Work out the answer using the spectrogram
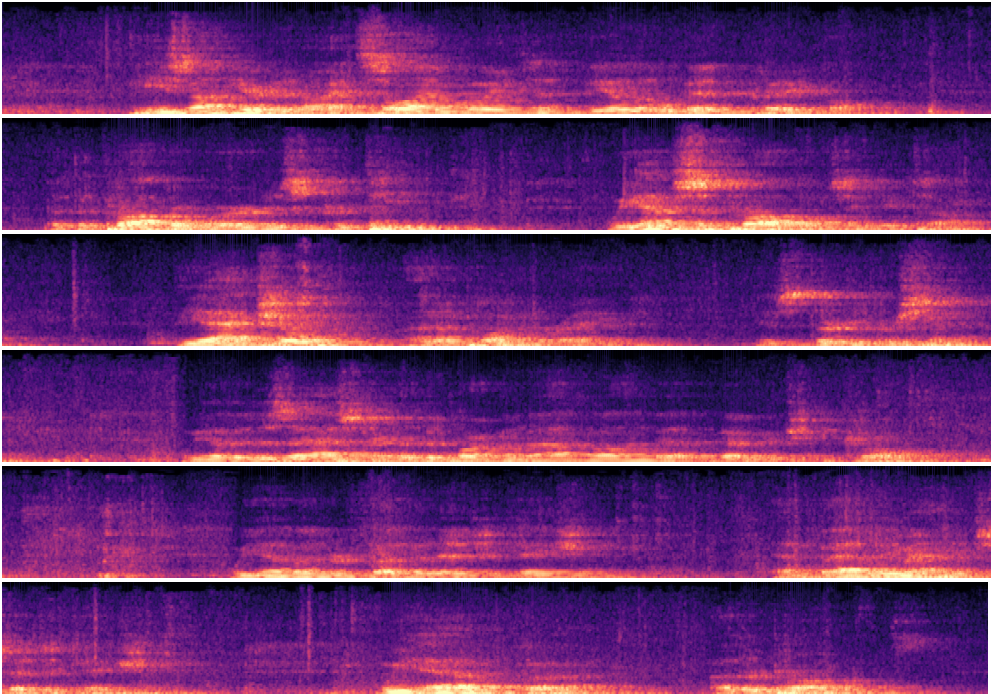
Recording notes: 2012 Cache County Utah GOP Convention Audio. Here is most of the audio for the 2012 Cache County Utah GOP Convention held at Mt.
